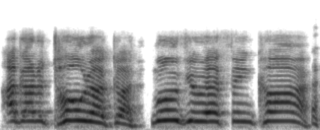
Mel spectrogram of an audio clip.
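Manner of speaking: loud, high angry shout; imitated yelling. Tow truck driver demanding the car be moved, yelling. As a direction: bellow it as the irate driver. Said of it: "he's yelling at me".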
